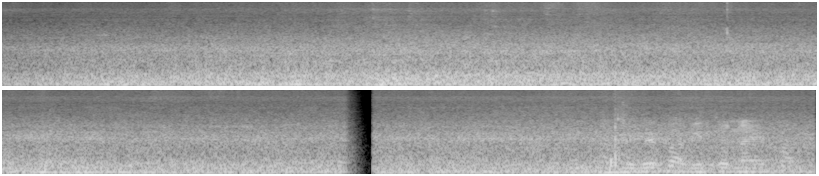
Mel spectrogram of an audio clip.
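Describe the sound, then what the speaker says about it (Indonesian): An LRT train at a Palembang station makes a steady, loud rumble of running wheels and motors. It holds evenly for about eight seconds, apart from one brief dropout. "Hari ini saya di stasiun LRT Palembang, mau menuju Ampera."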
